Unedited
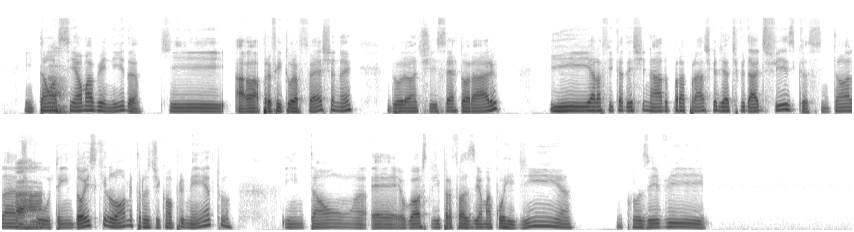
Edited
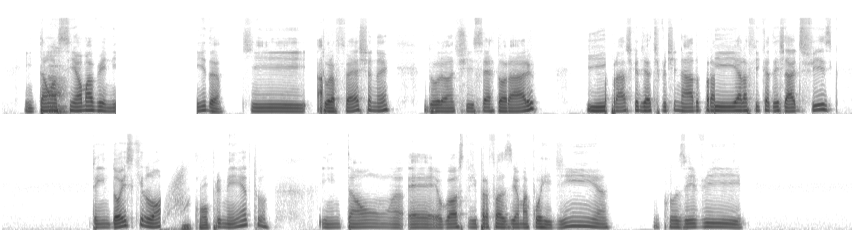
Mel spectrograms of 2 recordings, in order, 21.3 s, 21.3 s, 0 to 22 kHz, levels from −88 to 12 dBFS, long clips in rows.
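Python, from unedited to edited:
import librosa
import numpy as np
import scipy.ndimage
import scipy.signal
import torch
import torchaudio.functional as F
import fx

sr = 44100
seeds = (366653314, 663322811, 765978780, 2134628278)

y = fx.edit(x, sr, fx.insert_silence(at_s=1.42, length_s=1.02),
    fx.cut(start_s=2.98, length_s=0.56),
    fx.swap(start_s=7.08, length_s=0.86, other_s=8.52, other_length_s=0.79),
    fx.room_tone_fill(start_s=9.98, length_s=1.28),
    fx.tape_start(start_s=12.14, length_s=0.72), tone=tone)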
